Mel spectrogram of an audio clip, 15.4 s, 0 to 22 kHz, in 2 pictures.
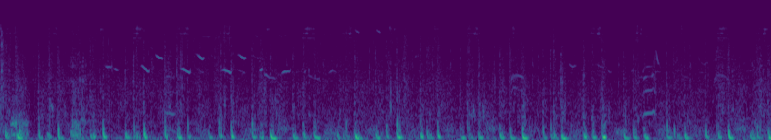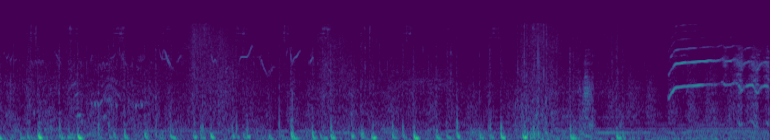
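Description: Horse galloping in the video game Red Dead Redemption 2, a rapid continuous clip-clop of hooves close up, with faint tack jingle and a brief whinny near the end.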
